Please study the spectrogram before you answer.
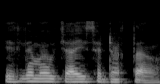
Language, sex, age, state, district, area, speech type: Hindi, male, 30-45, Uttar Pradesh, Ghazipur, urban, spontaneous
